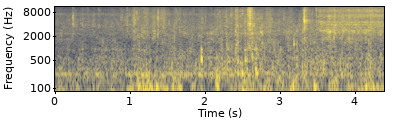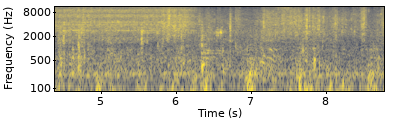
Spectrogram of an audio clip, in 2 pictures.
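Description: Wind buffeting the microphone over the low rumble of a mountain bike rolling over a rough dirt trail, with scattered clicks and rattles from the bike.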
